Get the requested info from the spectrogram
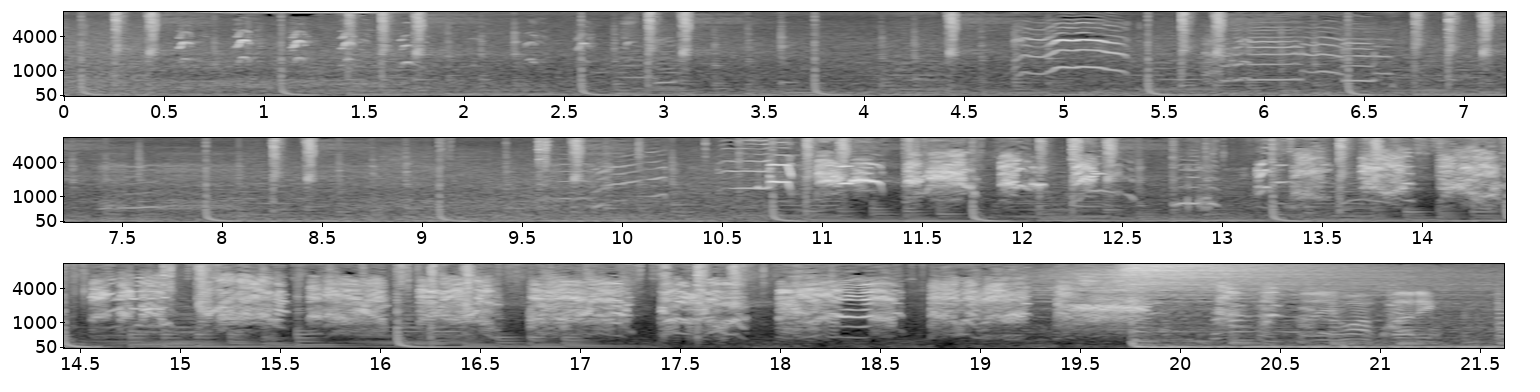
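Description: Background music with a steady bass, and over it a dog whining and crying in high, wavering calls. The calls come now and then in the first half and run nearly without break in the second half. This is a dog protesting separation from its handler.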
